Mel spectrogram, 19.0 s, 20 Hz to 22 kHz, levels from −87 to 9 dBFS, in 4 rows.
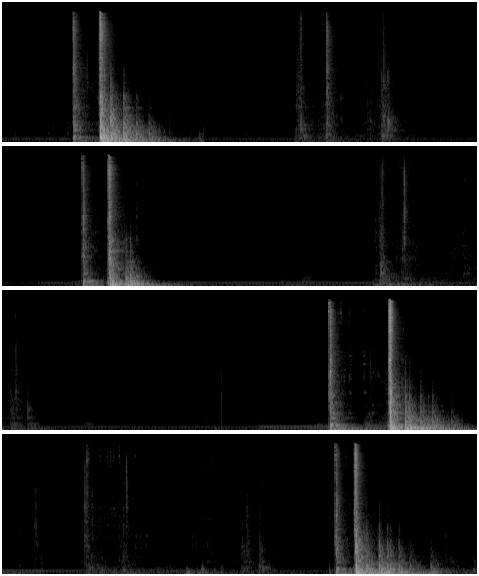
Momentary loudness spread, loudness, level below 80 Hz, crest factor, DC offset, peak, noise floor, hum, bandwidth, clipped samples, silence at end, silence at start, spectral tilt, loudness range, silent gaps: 29 LU; -33 LUFS; -48 dBFS; 38 dB; under 0.1%; -2 dBFS; -77 dBFS; none; 16 kHz; under 0.1%; 0.4 s; 0.7 s; -3 dB/octave; 23 LU; none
